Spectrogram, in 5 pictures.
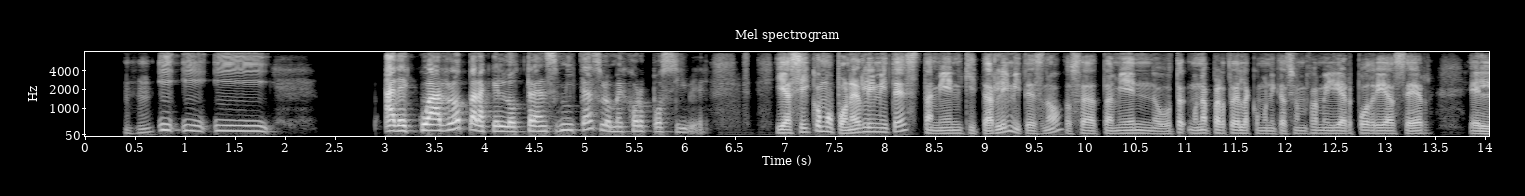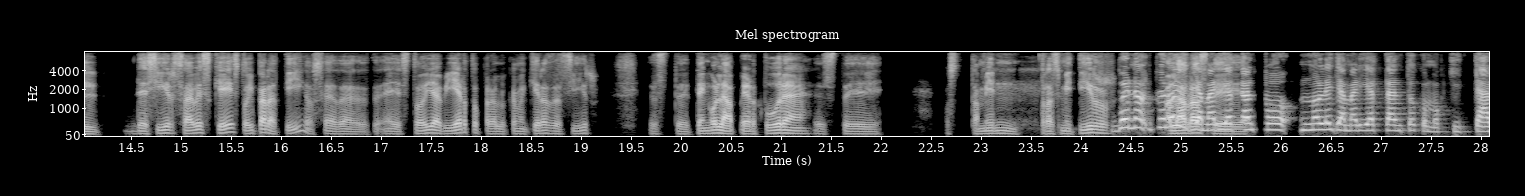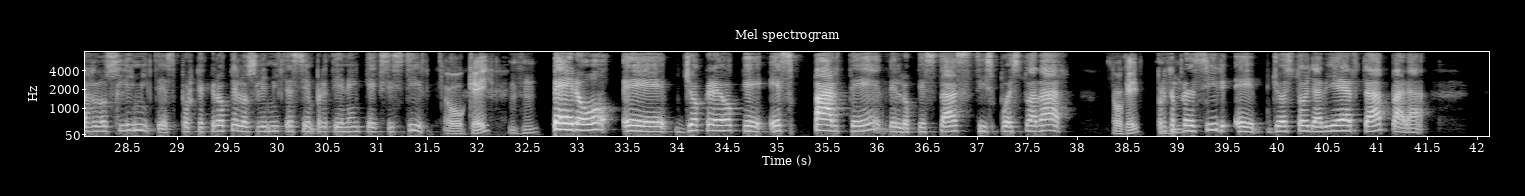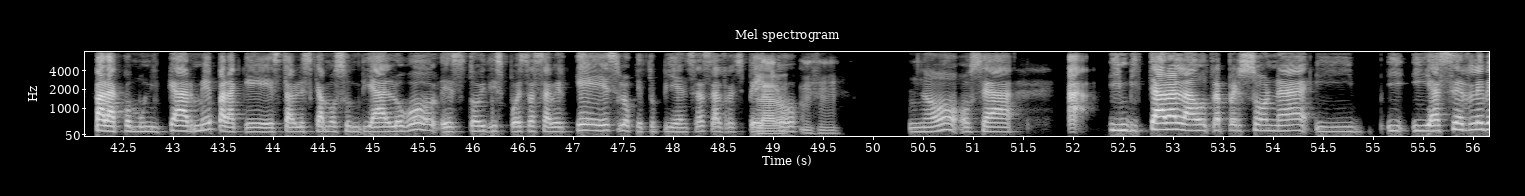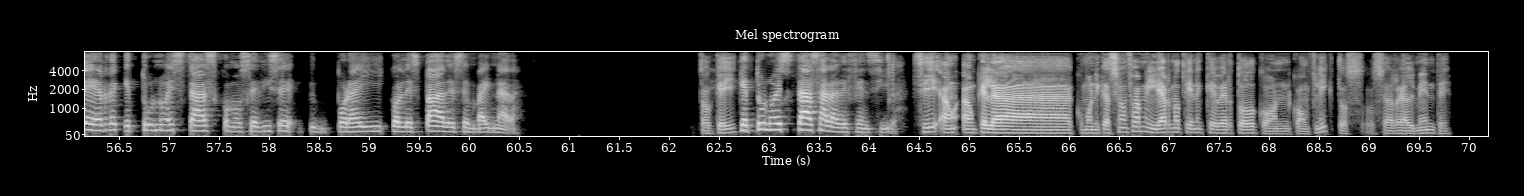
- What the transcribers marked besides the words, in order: none
- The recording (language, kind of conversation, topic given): Spanish, podcast, ¿Qué consejos darías para mejorar la comunicación familiar?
